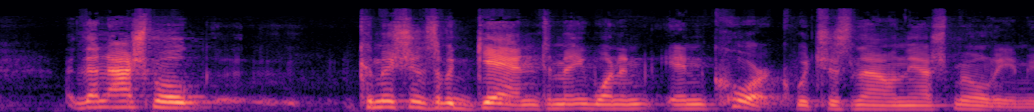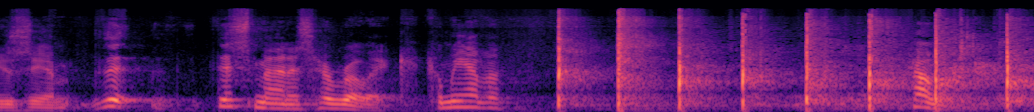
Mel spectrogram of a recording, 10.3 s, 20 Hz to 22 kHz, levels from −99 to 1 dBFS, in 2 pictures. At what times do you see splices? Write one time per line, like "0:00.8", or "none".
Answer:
none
